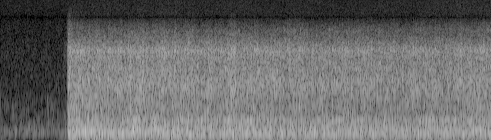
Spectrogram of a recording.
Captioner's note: Phantom engine revving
